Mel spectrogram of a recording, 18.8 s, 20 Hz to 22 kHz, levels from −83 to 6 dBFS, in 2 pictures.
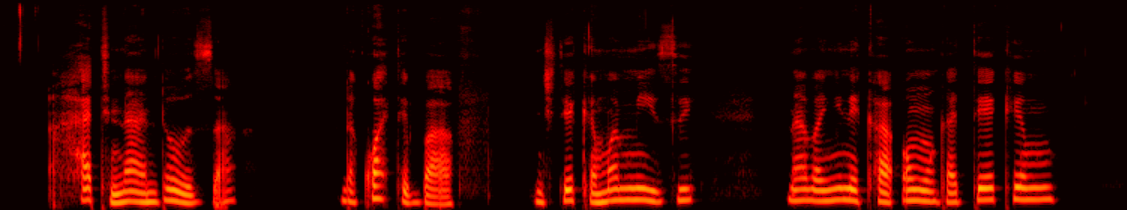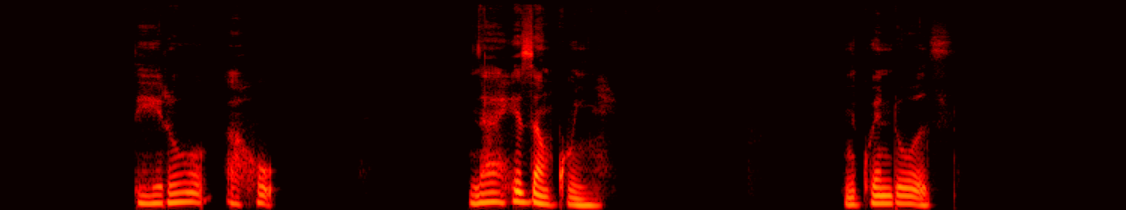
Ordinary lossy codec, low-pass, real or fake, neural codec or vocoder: none; none; real; none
